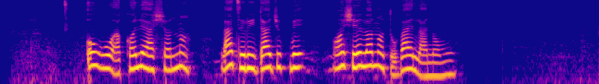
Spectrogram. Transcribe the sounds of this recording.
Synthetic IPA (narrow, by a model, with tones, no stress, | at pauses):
o˦wo˧a˨kɔ˧˦le˦a˧ʃɔ˧nãː˦˨ | la˨˦ti˧ɾi˦˧˨da˦d͡ʒu˦k͡pe˦ | ɔ̃˦ʃe˦lɔ˦nã˦˨to˨ba˨˦i˦˨la˨nã˨mũ˧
